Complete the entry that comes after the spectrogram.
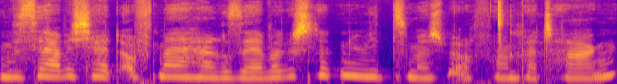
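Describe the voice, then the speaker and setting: At a very fast pace, a woman talks in a high pitch with a dark, mellow tone and ordinary pitch variation, the sound dry and close with no echo. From southern Germany, Konstanz on Lake Constance. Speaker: journalist and blogger. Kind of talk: radio interview. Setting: radio studio.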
